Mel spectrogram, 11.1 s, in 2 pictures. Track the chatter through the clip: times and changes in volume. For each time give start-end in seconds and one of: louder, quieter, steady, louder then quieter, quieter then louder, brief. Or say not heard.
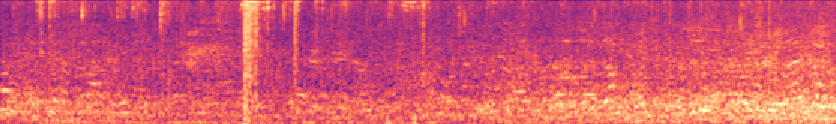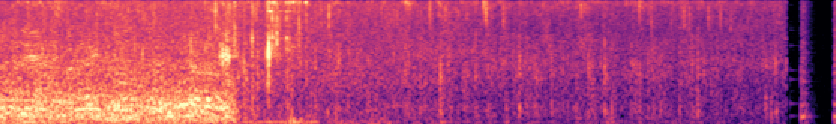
0.0-7.2 louder.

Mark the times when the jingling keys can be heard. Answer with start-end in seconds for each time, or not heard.
0.2-3.0, 7.0-7.7.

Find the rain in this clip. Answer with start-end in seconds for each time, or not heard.
0.0-11.1.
